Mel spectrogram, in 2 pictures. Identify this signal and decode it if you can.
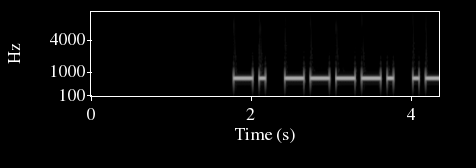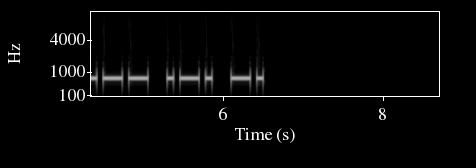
Morse code, heard as a keyed tone, about 15 wpm, 700 Hz. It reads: N9JRN
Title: USA Call Signs - 5 Characters - 15wpm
